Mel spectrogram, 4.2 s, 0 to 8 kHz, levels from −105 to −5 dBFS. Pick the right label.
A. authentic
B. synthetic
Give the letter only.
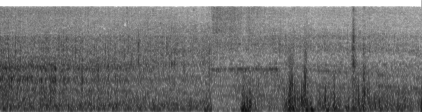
A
